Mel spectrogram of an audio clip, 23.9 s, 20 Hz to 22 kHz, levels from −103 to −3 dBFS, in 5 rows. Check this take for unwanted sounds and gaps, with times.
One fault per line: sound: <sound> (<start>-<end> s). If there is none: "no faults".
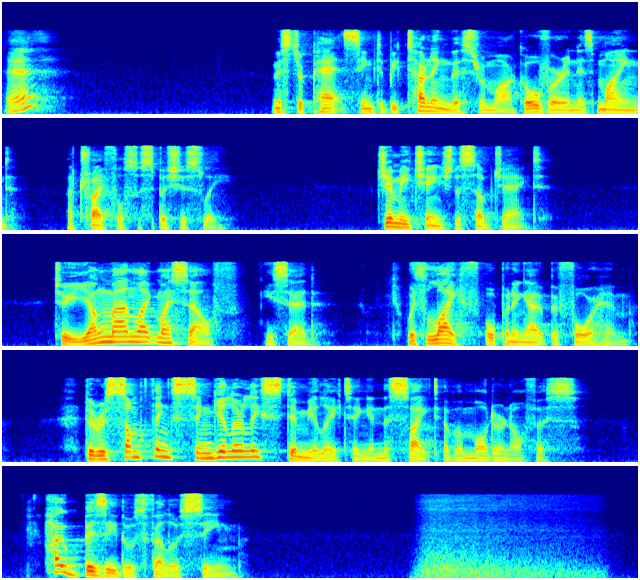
sound: breath (22.1-23.7 s)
